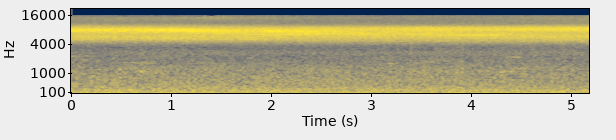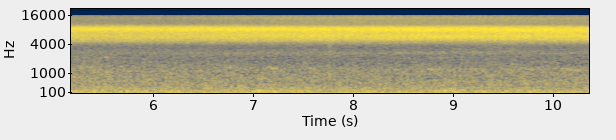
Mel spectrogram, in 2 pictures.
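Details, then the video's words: Steady, high-pitched shimmering drone of summer cicadas in suburban Nisshin, Aichi Prefecture, Japan, on a July 2021 afternoon walk, unbroken for the whole stretch over a soft low background rumble. "Summer Cicadas Sounds"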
